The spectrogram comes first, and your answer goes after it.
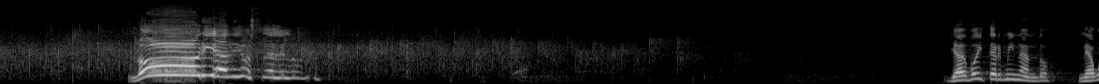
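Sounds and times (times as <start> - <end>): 
audience applause: 0.0 - 7.7
speech: 1.3 - 3.3, 9.5 - 10.9.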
